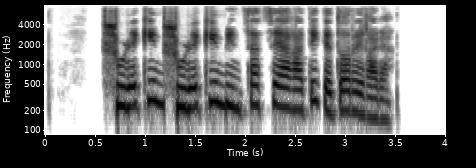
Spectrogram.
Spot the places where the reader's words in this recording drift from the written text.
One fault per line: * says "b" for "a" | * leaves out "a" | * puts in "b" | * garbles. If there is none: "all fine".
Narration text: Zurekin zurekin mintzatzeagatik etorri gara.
all fine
